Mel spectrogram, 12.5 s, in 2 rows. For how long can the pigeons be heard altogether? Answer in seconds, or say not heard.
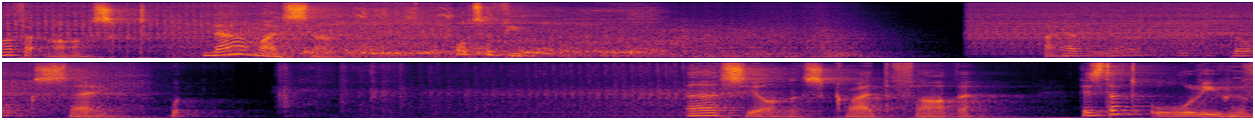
2 s.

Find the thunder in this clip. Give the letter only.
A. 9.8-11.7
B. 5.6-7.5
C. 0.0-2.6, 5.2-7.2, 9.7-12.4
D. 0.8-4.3
D.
